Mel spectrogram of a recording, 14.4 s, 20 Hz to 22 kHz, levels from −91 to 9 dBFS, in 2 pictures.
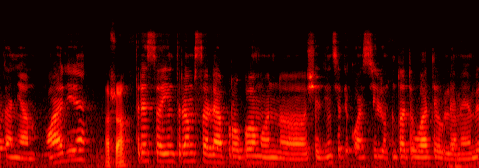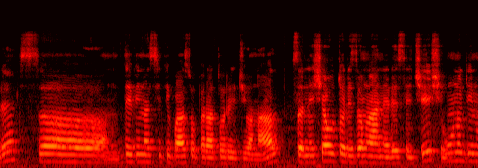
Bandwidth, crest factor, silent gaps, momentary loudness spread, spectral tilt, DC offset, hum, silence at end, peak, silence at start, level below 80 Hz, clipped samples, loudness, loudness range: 12 kHz; 20 dB; none; 8 LU; -3.5 dB/octave; under 0.1%; none; 0 s; -22 dBFS; 0 s; -68 dBFS; under 0.1%; -42 LUFS; 2 LU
